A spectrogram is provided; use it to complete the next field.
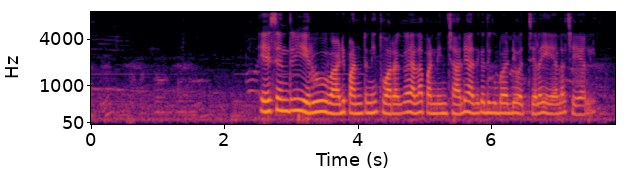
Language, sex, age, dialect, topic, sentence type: Telugu, male, 18-24, Utterandhra, agriculture, question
